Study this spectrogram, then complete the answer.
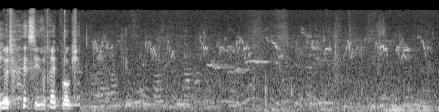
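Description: A group of people chat quietly as they walk, some distance away.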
